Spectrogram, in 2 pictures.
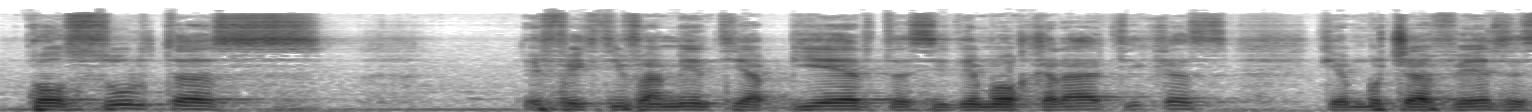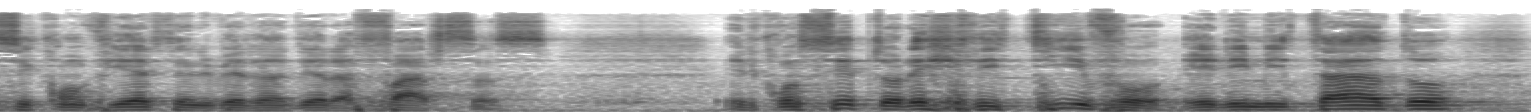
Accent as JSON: {"language": "Spanish", "country": "Brazil", "second_language": "Spanish", "said": "Yo soy un extranjero, vengo de Brasil, y no tengo la pretensión de venir acá a decir a los mexicanos lo que deben hacer con su país."}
